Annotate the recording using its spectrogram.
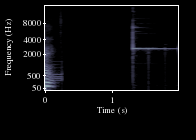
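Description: A single bright bell-like chime, a sound effect for a title-card transition, strikes just over a second in after silence and rings out, fading slowly.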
